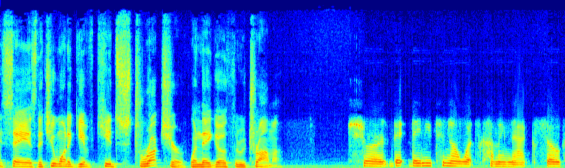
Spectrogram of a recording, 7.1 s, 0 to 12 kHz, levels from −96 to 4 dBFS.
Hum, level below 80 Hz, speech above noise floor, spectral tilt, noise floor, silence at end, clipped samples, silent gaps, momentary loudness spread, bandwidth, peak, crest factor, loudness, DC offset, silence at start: none; -50 dBFS; 25 dB; -5 dB/octave; -45 dBFS; 0 s; under 0.1%; none; 5 LU; 11.5 kHz; -4 dBFS; 16 dB; -20 LUFS; under 0.1%; 0 s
